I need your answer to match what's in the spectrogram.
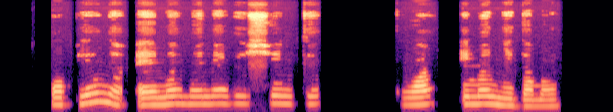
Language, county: Lithuanian, Vilnius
